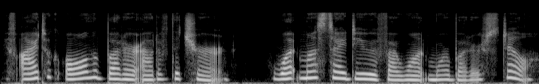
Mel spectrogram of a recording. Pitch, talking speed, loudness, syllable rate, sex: 245 Hz, 225 wpm, -17 LUFS, 4.5 syllables/s, female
